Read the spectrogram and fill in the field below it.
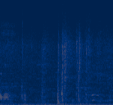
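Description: A bare foot steps on dry leaves.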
